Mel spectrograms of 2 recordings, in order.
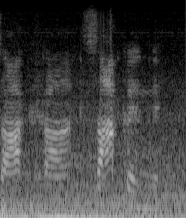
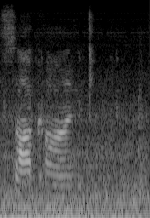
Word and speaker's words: Saucon: I think it's pronounced Saucon, probably not Saucon.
